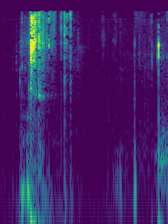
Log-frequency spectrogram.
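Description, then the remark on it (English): A loud, crackly crunch of all-dressed Ruffles potato chips being bitten, followed by a few softer, sharp crunches as the chewing continues. No one speaks. “The all-dressed Ruffles. Nice. Have they got a good crunch still?”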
